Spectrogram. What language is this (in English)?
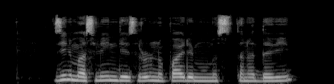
Pashto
